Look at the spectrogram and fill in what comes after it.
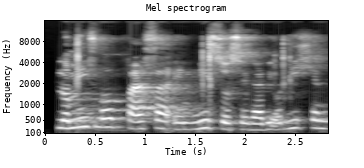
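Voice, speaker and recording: Her tone dark and mellow, a woman speaks at a fairly slow pace with fairly even intonation. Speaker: audience member. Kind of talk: audience question at academic panel. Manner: halting.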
